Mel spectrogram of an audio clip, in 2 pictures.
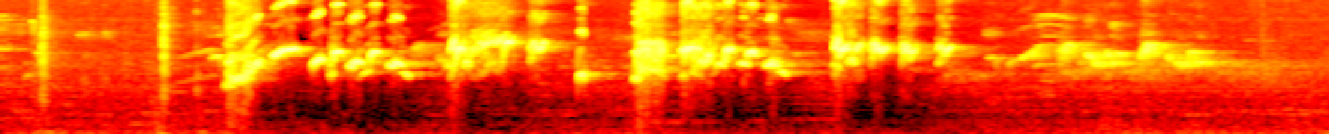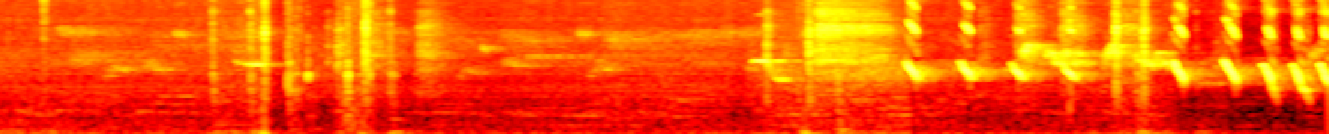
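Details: White-rumped shama song for stimulating pet shamas: energetic bursts of varied whistles and chattering notes with quieter gaps. It closes with a quick series of short, sharp descending whistles.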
